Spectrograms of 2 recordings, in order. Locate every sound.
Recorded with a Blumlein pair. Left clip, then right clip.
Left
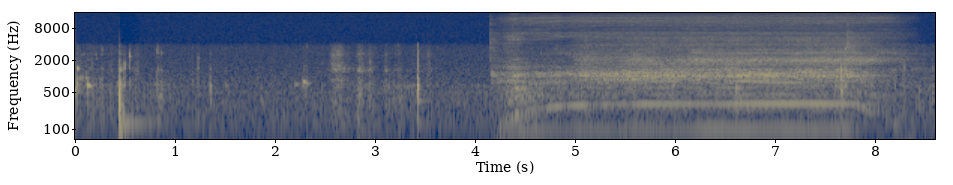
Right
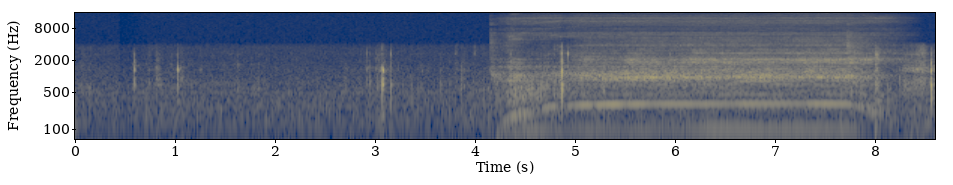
4.1 s a blender: 70° left, 1.8 m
